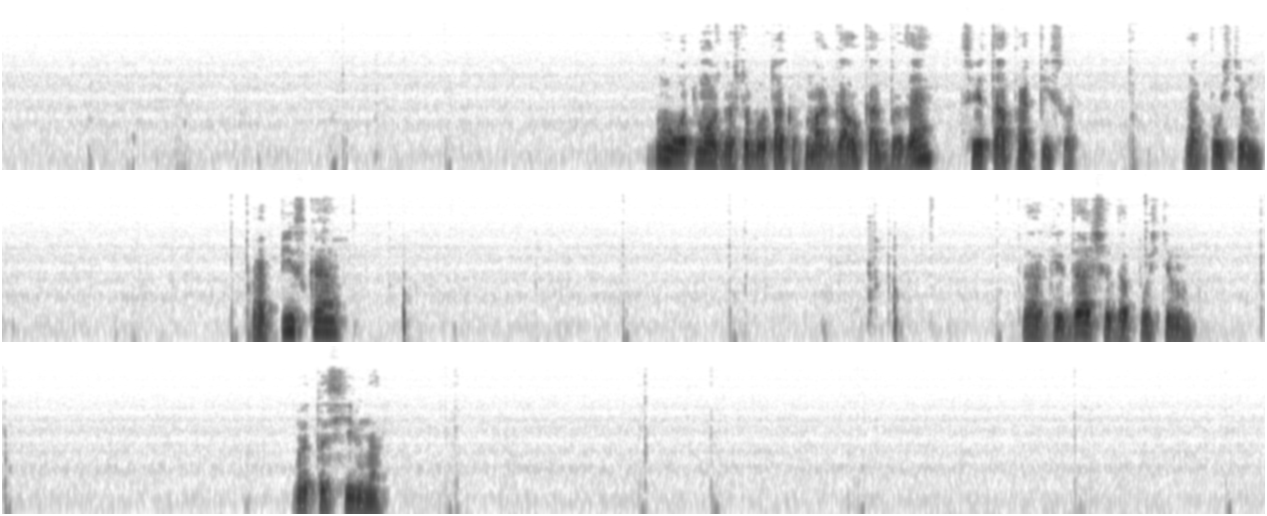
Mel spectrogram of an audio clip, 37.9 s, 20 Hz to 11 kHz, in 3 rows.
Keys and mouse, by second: 19.2-20.3 drag, 22.6 click, 29.6 click.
